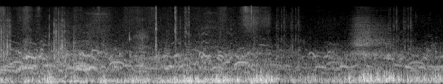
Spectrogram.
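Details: Greater white-fronted geese arriving to roost at dusk, Miyajima-numa marsh, Bibai, Japan, April 2016, about 15,000 birds; close, loud overlapping yelps and honks, a brief dip near three seconds, then renewed clamour.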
